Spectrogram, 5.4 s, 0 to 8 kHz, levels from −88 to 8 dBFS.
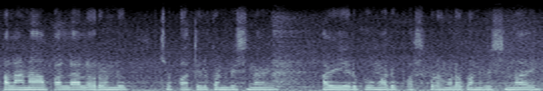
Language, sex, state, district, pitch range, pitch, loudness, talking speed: Telugu, male, Telangana, Hyderabad, 150-160 Hz, 155 Hz, -15 LUFS, 120 wpm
